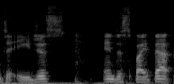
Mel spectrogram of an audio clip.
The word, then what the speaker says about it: Aegis: Aegis and despite that people still mispronounce ages they still call it he just he just that's not easy I always I always heard people say agus that's an egregious mistake no bother me Aegis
